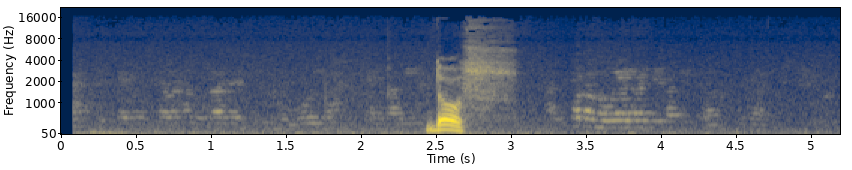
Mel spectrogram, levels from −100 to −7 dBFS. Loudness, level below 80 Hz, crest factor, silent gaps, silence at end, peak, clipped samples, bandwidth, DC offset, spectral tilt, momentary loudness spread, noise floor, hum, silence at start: -16 LUFS; -52 dBFS; 22 dB; none; 1.65 s; -2 dBFS; under 0.1%; 14.5 kHz; under 0.1%; -7 dB/octave; 28 LU; -55 dBFS; none; 2.45 s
